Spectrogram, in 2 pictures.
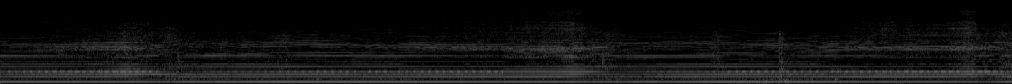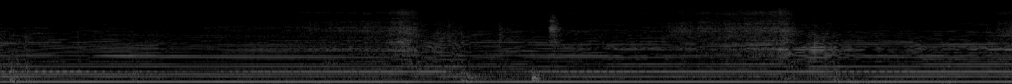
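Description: Corded electric hair clippers with a number-four guard, buzzing steadily as they cut through long hair.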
